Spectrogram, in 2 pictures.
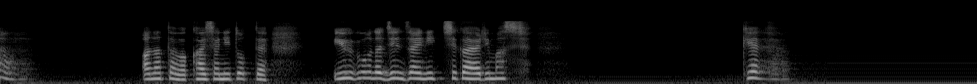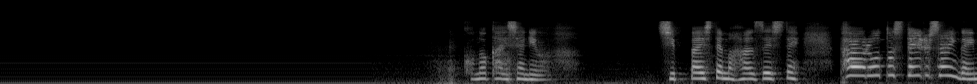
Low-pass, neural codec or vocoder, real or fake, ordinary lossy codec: none; codec, 16 kHz, about 1 kbps, DyCAST, with the encoder's durations; fake; none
